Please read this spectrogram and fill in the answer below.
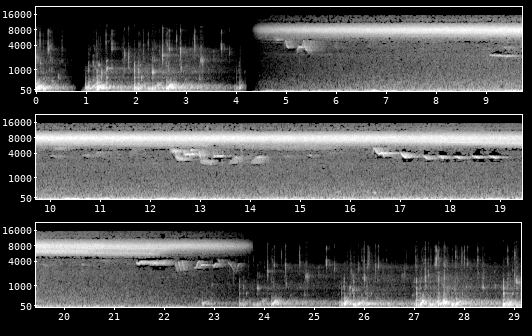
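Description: A steady, loud, high-pitched drone of cicadas swells in and fades out again, with birds chirping over it. Before and after it come low, muffled underwater gurgling and knocks of pool water.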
